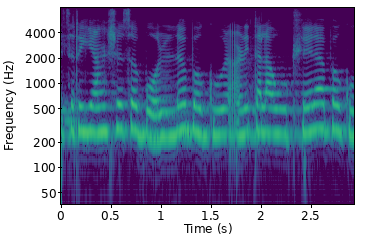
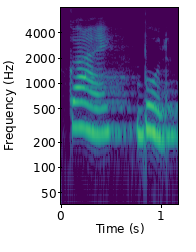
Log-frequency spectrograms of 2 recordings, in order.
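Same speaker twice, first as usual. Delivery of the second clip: ordinary delivery, nothing marked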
